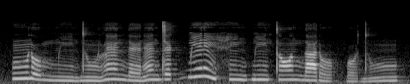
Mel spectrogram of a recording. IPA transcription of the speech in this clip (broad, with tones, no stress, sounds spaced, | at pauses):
ũ˦ ɾ o˧ m ĩ˨ d ũ˨ l ɛ̃˧ n ɛ˨ ɾ ɛ̃˧ d ɛ˧ ɡ͡b ĩ˦ ɾ ĩ˦˨ h ĩ˧ ɡ͡b ĩ˧ t ɔ̃˦ n a˧ ɾ o˨ k͡p o˨ d ũ˨˦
